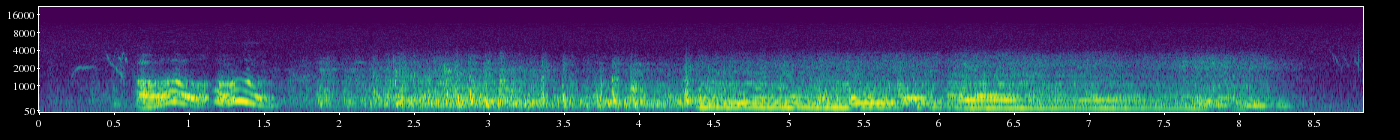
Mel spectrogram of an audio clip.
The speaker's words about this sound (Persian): پس موتور کجاست؟ همین الان با سرعت زیاد از اینجا دور شد.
